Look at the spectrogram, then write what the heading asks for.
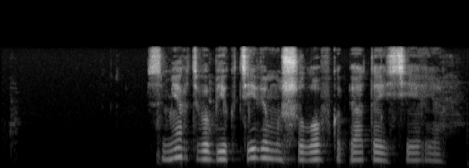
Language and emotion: Russian, neutral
